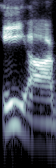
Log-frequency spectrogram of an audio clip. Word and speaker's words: Er: His first son it's spelled E-R, but it's Er is the way you pronounce his name.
